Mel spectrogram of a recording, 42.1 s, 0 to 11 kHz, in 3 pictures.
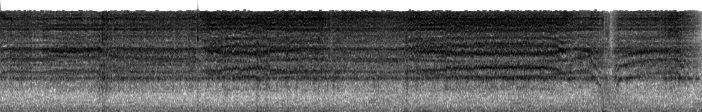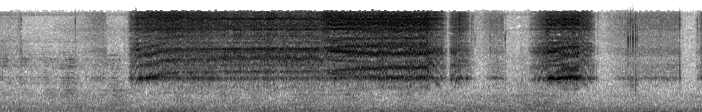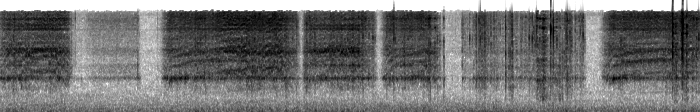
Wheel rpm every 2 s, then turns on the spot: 160, 160, 160, 160, 160, 140, 100, 20, 110, 160, 160, 70, 70, 20, 80, 60, 140, 100, 50, 30, 130.
14-16 22-24 28-30 34-40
